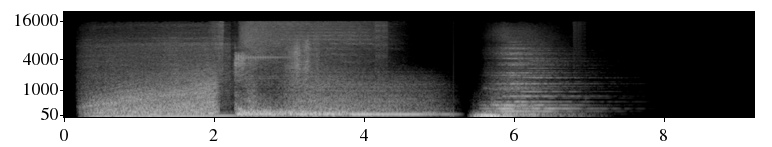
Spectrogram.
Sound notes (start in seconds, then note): 0.0 New Xbox Sound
